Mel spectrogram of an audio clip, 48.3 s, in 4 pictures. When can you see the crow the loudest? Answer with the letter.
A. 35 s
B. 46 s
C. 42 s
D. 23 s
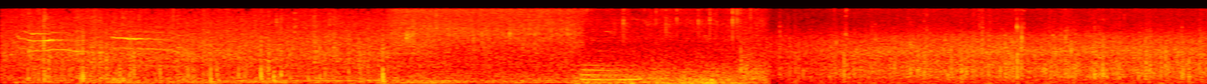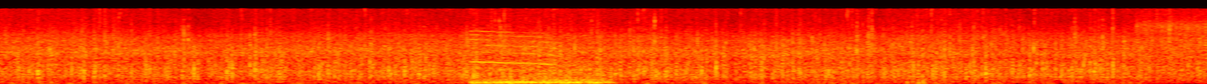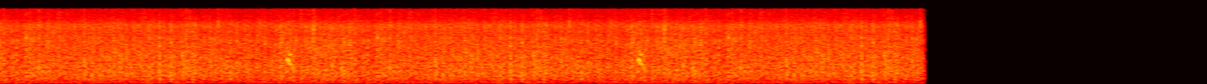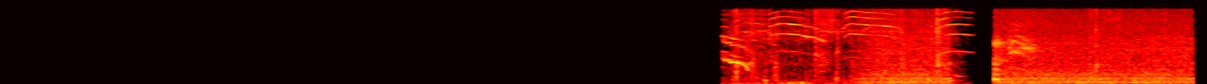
B.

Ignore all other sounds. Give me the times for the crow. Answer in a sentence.
The crow can be heard from 44.7 to 48.1 s.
